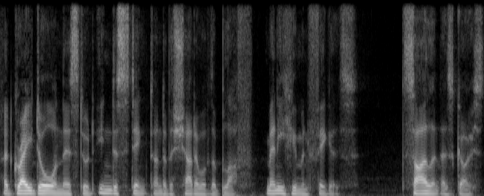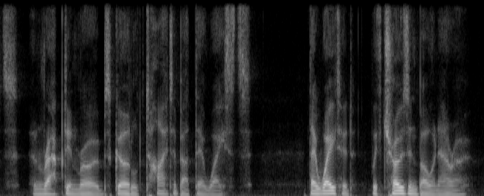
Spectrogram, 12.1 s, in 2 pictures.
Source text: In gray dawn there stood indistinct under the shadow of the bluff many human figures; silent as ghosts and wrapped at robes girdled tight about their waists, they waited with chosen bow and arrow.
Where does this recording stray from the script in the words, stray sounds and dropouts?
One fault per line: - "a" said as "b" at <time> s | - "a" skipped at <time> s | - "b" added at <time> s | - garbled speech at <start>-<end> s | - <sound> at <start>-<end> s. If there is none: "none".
- "In" said as "At" at 0.0 s
- "at" said as "in" at 6.9 s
